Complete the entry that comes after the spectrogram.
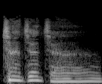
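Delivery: slow, sung-out mock suspense sting; dramatic sting imitation. Storyteller cues the big turning point, mock dramatic sting. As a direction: imitate a drawn-out dramatic music cue. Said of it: "cue dramatic squirrel".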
